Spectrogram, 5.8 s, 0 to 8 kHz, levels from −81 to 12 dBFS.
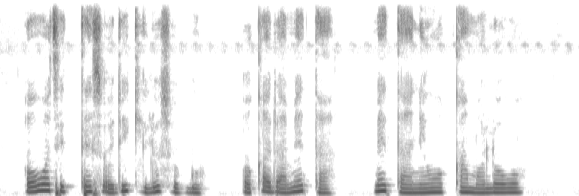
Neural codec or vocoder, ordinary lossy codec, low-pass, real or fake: none; none; none; real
